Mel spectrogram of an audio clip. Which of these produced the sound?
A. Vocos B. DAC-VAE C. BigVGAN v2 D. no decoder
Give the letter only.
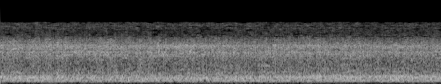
A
